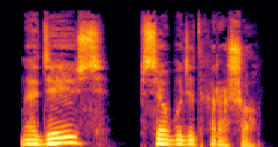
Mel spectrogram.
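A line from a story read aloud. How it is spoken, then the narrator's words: Tired mutter. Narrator (Russian): устало пробормотала Найниф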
